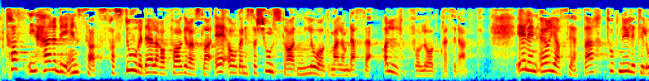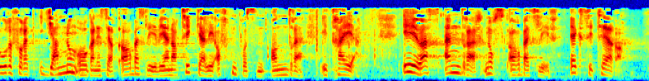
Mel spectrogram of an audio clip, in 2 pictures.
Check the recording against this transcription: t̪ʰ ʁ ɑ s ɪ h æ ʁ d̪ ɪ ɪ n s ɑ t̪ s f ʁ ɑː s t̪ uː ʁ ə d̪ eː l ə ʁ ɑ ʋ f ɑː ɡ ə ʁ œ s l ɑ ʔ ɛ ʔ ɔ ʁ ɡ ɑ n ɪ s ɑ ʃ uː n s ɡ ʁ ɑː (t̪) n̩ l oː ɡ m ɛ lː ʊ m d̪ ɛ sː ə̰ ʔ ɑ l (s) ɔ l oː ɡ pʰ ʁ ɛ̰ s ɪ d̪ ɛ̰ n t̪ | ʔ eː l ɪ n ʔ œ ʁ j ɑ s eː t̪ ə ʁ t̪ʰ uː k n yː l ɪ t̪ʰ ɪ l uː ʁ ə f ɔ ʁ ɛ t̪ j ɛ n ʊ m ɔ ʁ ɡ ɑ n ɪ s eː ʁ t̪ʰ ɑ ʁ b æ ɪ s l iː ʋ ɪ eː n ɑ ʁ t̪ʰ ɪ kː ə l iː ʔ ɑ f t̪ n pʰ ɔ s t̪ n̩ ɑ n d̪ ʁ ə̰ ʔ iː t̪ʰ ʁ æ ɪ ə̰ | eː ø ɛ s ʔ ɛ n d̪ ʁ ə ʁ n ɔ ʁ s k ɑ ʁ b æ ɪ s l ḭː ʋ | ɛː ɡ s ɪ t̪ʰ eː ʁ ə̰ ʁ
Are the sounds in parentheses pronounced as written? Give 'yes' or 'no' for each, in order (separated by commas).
no, no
